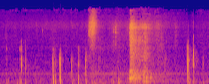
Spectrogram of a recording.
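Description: Scattered light taps and clicks from objects and hands being handled close by, with a short burst of rustling a little past the halfway point.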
